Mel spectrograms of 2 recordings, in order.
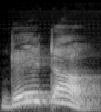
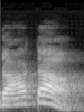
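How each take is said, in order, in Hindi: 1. पहले अक्षर में 'ay' स्वर है। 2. पहले अक्षर में खुला 'ah' स्वर है। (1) "जैसे हम कहते हैं बेटा, लाइक डेटा" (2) "अगर आप इसको बोलते हो डाटा, तो काम खत्म, रिजेक्शन"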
